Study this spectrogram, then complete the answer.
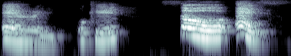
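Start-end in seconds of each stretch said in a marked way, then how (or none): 0.0-0.5 "R" said in two syllables, "EH-reh"; "R" pronounced "erre", lower than usual; Italian letter name. Shown as a demonstration. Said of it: "When you pronounce letter R".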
